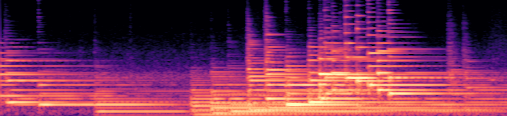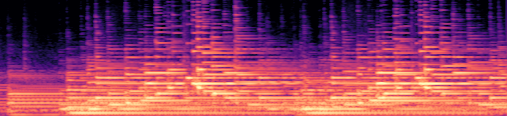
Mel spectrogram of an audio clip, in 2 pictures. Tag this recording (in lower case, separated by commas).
playing harp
